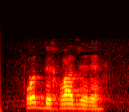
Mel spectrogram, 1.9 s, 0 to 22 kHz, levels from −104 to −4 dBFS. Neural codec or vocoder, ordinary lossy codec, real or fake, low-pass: none; AAC, 24 kbps; real; 5.4 kHz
